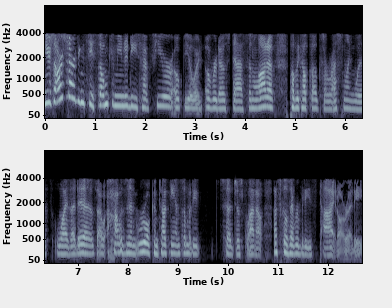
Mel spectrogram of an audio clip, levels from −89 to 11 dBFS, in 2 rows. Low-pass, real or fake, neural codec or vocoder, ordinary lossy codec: 7.2 kHz; real; none; AAC, 16 kbps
